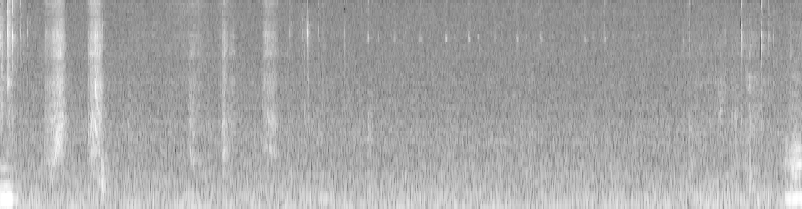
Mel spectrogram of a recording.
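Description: Sayuri Dry Finish shear point cutting hair, giving a few quick crisp snips near the start and a couple more at the end, with faint low room hum between them.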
